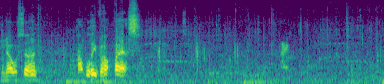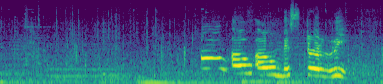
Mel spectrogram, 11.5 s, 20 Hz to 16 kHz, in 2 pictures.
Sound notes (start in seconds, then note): 3.2 soft melodic music; 3.2 townsfolk bustling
